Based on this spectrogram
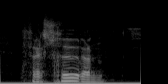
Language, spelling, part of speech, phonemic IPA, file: Dutch, verscheuren, verb, /vərˈsxørə(n)/, Nl-verscheuren.ogg
- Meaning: to tear apart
